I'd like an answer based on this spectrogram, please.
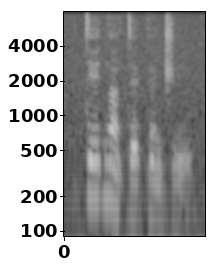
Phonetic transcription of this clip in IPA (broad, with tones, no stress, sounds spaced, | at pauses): t e˦ d ã˦˨ t ɛ˧ k ɛ̃˧ d͡ʒ e˨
